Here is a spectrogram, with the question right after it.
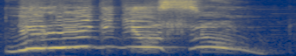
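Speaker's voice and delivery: very high, slow, squeaky mock voice; mocking squeal. Real, not acted. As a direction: taunt the unit in a silly falsetto. Mocking the enemy card. (çok ince, alaycı ses)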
